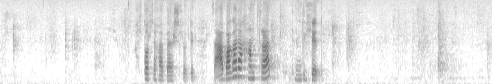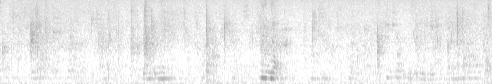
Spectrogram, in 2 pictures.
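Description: Children murmur and talk quietly among themselves.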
